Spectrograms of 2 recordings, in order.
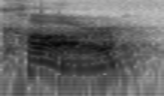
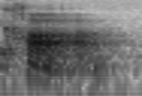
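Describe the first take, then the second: First: The final r is pronounced. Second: The final r is dropped, New England style.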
